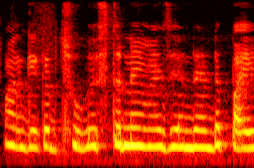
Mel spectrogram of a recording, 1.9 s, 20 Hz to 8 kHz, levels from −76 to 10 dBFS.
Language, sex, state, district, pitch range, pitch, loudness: Telugu, female, Andhra Pradesh, Visakhapatnam, 280-305 Hz, 290 Hz, -14 LUFS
